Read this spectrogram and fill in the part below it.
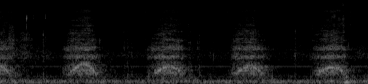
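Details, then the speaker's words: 2005 Mazdaspeed Miata differential with new mfactory 3.30 ring and pinion during Stage 2 rebuild, spun by hand; soft whistle rising and falling about once a second, no grinding; normal gear whine from new gears. "we're going to go ahead and spin this thing again, see how it sounds, and take it from there. Let's see. Yeah, it's kind of funny sound."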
